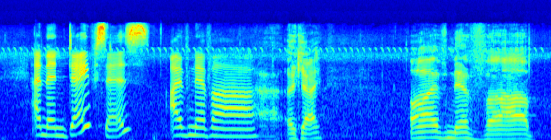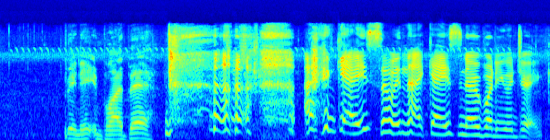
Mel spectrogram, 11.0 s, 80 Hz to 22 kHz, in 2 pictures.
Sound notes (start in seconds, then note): 7.1 laughter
